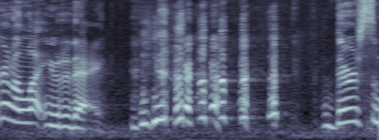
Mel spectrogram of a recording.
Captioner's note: judges laugh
